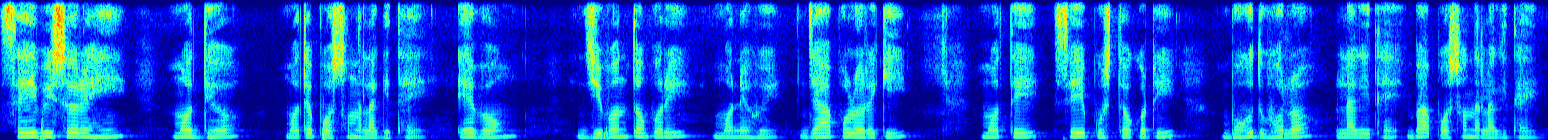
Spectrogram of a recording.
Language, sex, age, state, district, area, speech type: Odia, female, 18-30, Odisha, Boudh, rural, spontaneous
